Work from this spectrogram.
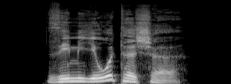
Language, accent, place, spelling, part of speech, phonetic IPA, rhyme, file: German, Germany, Berlin, semiotische, adjective, [zeˈmi̯oːtɪʃə], -oːtɪʃə, De-semiotische.ogg
- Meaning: inflection of semiotisch: 1. strong/mixed nominative/accusative feminine singular 2. strong nominative/accusative plural 3. weak nominative all-gender singular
